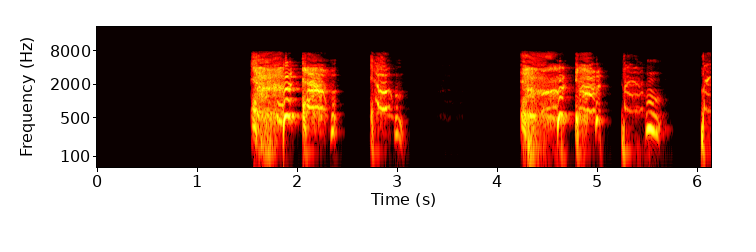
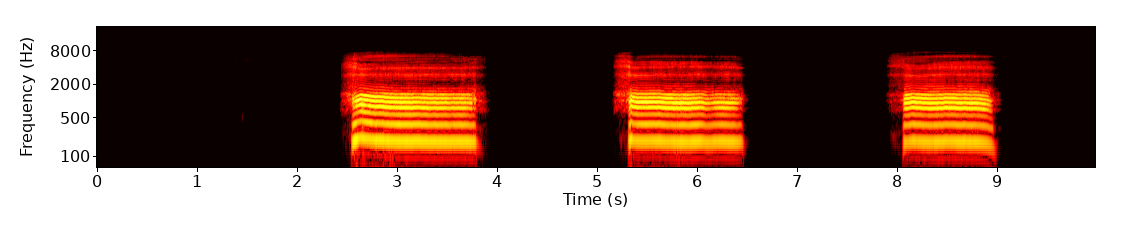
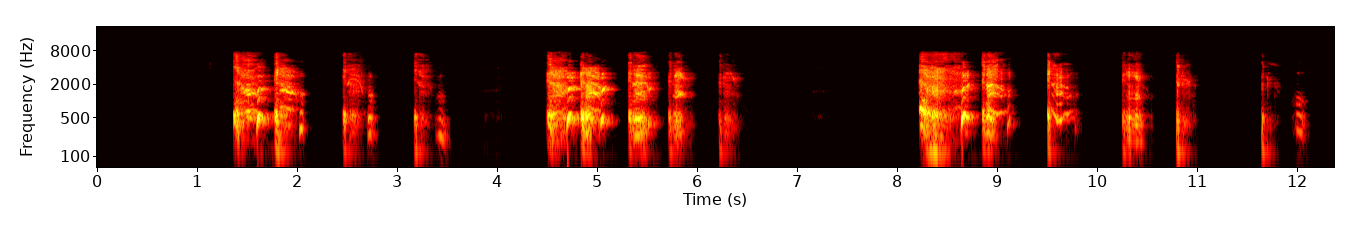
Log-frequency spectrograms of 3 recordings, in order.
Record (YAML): cough_length: 6.1 s
cough_amplitude: 29651
cough_signal_mean_std_ratio: 0.47
exhalation_length: 10.0 s
exhalation_amplitude: 30416
exhalation_signal_mean_std_ratio: 0.44
three_cough_length: 12.4 s
three_cough_amplitude: 28283
three_cough_signal_mean_std_ratio: 0.37
survey_phase: beta (2021-08-13 to 2022-03-07)
age: 45-64
gender: Female
wearing_mask: 'No'
symptom_cough_any: true
symptom_runny_or_blocked_nose: true
symptom_shortness_of_breath: true
symptom_sore_throat: true
symptom_abdominal_pain: true
symptom_diarrhoea: true
symptom_fatigue: true
symptom_headache: true
symptom_change_to_sense_of_smell_or_taste: true
symptom_onset: 5 days
smoker_status: Ex-smoker
respiratory_condition_asthma: true
respiratory_condition_other: false
recruitment_source: Test and Trace
submission_delay: 1 day
covid_test_result: Positive
covid_test_method: RT-qPCR
covid_ct_value: 19.1
covid_ct_gene: ORF1ab gene
covid_ct_mean: 19.4
covid_viral_load: 420000 copies/ml
covid_viral_load_category: Low viral load (10K-1M copies/ml)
